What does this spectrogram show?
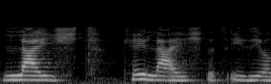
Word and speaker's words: leicht: just as with IE, we pronounce it as I, leicht.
